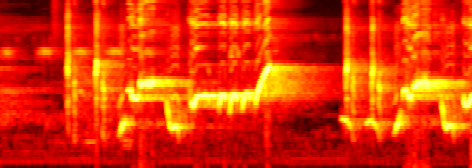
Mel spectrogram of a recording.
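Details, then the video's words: Murai batu (white-rumped shama) song in two bursts: clicks and short chips leading into whistled notes slurring up and down, a long rising clear whistle, then a repeat of the opening pattern. "MURAI BATU NEMBAK PEDES"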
